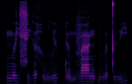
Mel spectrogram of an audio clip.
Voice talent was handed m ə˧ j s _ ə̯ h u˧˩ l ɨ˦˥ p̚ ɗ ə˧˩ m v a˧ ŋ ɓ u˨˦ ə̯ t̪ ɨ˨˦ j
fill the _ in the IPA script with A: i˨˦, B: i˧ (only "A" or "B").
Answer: A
